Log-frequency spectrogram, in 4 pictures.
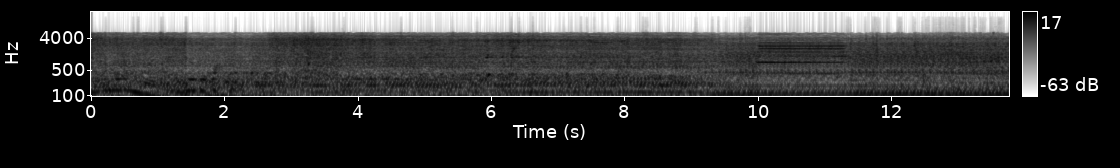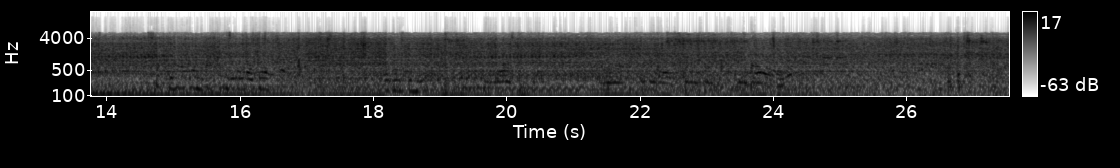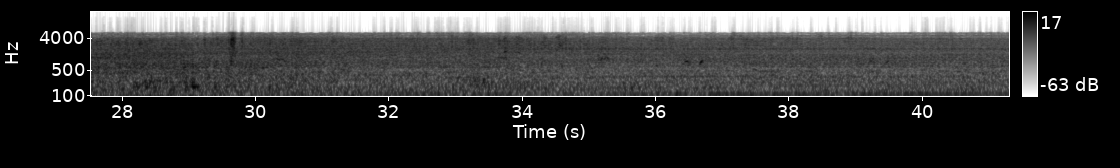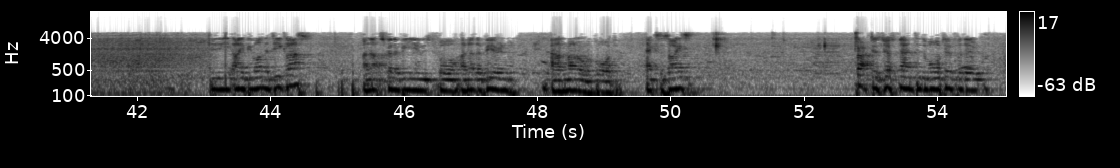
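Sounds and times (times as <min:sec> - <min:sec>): diesel tractor engine running: 0:00.0 - 0:55.0
horn sounding: 0:10.0 - 0:11.6, 0:51.8 - 0:52.8.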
